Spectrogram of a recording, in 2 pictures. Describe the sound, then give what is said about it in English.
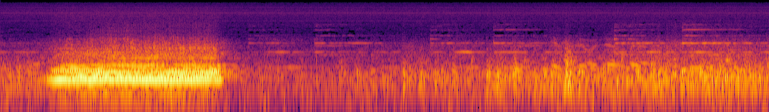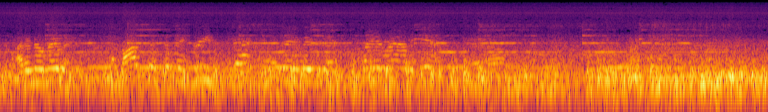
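A loud, steady whistle blast lasting about two seconds, then the continuous rumbling clatter of a steam train running along the tracks, with voices talking over the noise. “He wanted it to be a steam train to last out.”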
